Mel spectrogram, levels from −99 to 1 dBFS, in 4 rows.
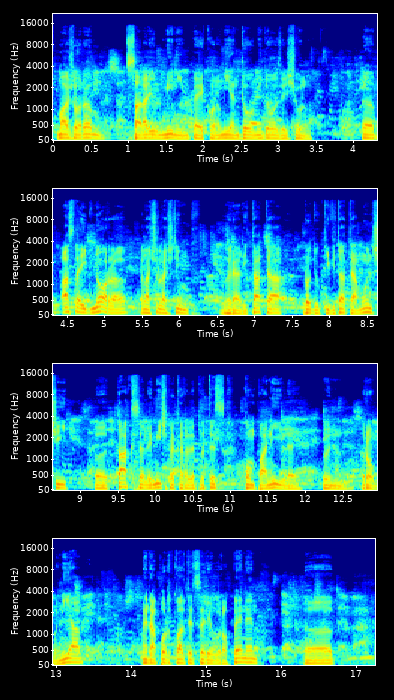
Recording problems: background chatter; noticeable; throughout; 4 voices, 10 dB below the speech

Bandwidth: 15 kHz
